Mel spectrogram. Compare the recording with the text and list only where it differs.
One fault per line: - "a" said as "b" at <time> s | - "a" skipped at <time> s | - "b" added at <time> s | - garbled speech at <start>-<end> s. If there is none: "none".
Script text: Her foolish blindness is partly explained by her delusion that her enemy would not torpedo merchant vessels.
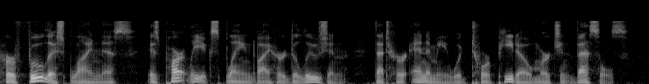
- "not" skipped at 4.7 s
